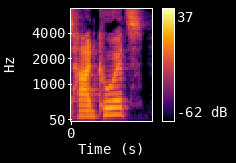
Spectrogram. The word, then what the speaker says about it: Hodkowitz: I pronounce it the Americanized kind of like phonetic way, which is Hodkowitz.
